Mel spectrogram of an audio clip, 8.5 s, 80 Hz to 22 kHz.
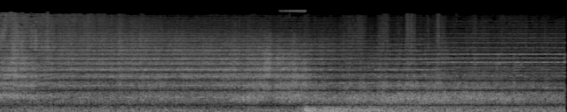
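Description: F-16 fighter jet taking off from a highway strip on afterburner: a steady, enormous jet roar with a high whine running through it. A deeper rumble swells about halfway through as the jet climbs away.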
